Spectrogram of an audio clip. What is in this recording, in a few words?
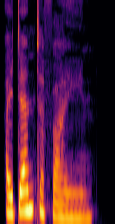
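"identifying", US English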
